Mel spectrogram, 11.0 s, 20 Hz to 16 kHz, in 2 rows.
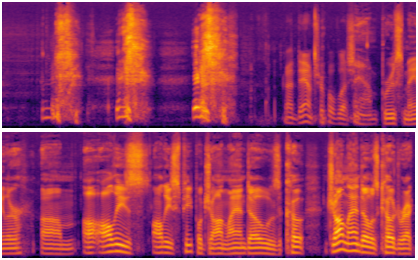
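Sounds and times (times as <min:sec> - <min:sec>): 
breathy intake between sneezes: 0:00.0 - 0:02.7
person sneezing: 0:00.5 - 0:03.2
speech: 0:00.6 - 0:02.0, 0:02.6 - 0:03.2, 0:03.8 - 0:11.0.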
